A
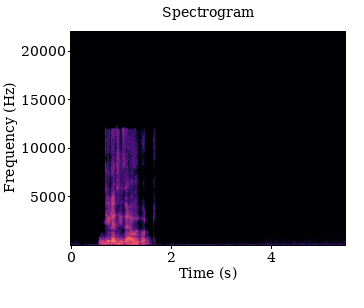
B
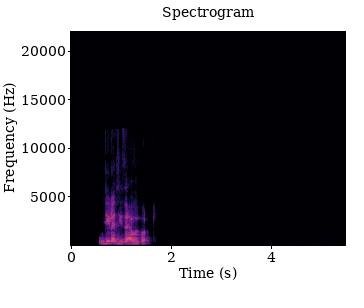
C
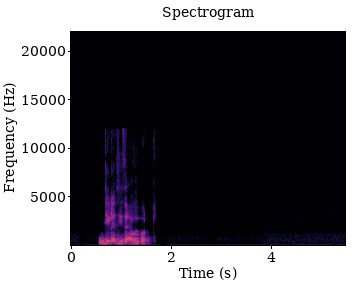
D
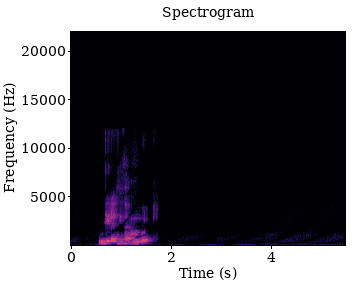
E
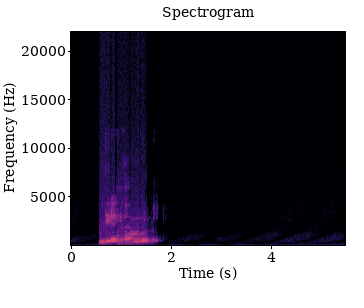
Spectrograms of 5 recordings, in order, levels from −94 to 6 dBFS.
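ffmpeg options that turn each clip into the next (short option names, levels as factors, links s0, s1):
-filter_complex "[0:a]acrossover=split=590 3600:gain=0.158 1 0.141[s0][s1][s2];[s0][s1][s2]amix=inputs=3:normalize=0,alimiter=level_in=1.41:limit=0.0631:level=0:latency=1:release=263,volume=0.708"
-af "equalizer=f=1900:w=1.1:g=-12.5,acompressor=threshold=0.00316:ratio=3,volume=3.98"
-filter_complex "[0:a]asplit=2[s0][s1];[s1]aecho=0:1:49|68:0.398|0.251[s2];[s0][s2]amix=inputs=2:normalize=0,asplit=2[s3][s4];[s4]afreqshift=1.4[s5];[s3][s5]amix=inputs=2:normalize=1,volume=1.26"
-filter_complex "[0:a]acrossover=split=300|3200[s0][s1][s2];[s0]aeval=exprs='(mod(473*val(0)+1,2)-1)/473':c=same[s3];[s3][s1][s2]amix=inputs=3:normalize=0,asplit=2[s4][s5];[s5]adelay=190,highpass=300,lowpass=3400,asoftclip=type=hard:threshold=0.0158,volume=0.251[s6];[s4][s6]amix=inputs=2:normalize=0,volume=1.19"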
